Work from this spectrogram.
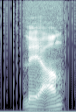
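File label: "liang", Chinese, third tone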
